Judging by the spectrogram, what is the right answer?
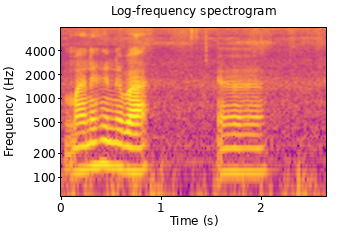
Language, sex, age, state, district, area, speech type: Bodo, male, 18-30, Assam, Kokrajhar, rural, spontaneous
